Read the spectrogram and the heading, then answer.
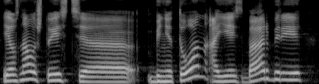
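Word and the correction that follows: Burberry: Бербери, как правильно говорит Настя? Бербери.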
